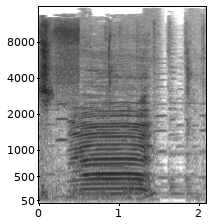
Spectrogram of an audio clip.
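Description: A cow mooing once, a single drawn-out call lasting a little over a second that rises slightly and falls away at its end.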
